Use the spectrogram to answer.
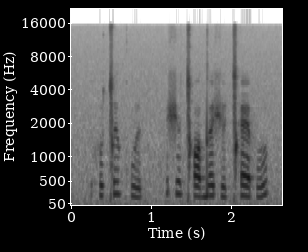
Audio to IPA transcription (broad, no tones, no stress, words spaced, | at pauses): huǀɨkʷʰɨ | ʃə̤ǀʰɔ dəʃɨ ǀʰɛfu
